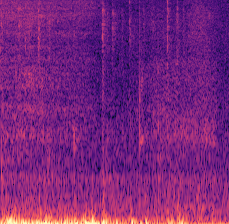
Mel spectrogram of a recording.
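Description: Someone types a username and password on a computer keyboard, soft rapid clicks over a low background rumble, quiet and close.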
